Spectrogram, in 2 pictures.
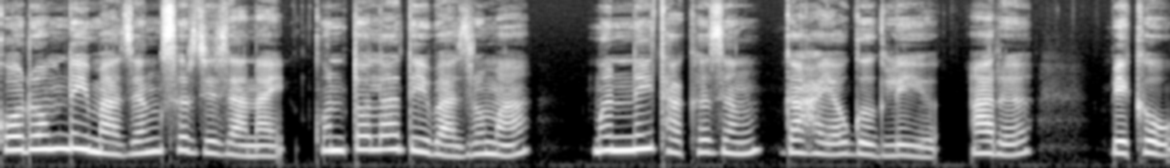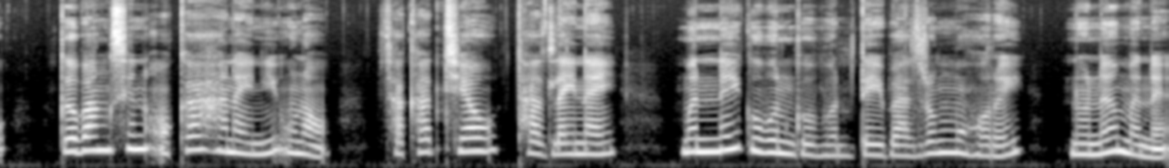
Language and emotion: Bodo, neutral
